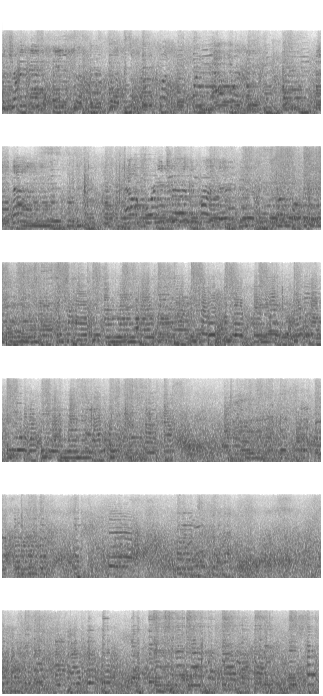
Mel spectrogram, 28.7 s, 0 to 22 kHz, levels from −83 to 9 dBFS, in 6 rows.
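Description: From 0.22 to 6.48 s, 7.72 to 9.30 s, 10.32 to 14.94 s and 15.90 s to the end, the sound turns choppy, with quiet edges dropping into a hiss. About 2.1 s, 0.22 s, 0.9 s and 6.2 s are filled this way. This is likely sound chopped by the voice detector, whose repeated switching let comfort noise stand in for quieter passages, heard over a call path band-limited to 8 kHz, which fits G.722.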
